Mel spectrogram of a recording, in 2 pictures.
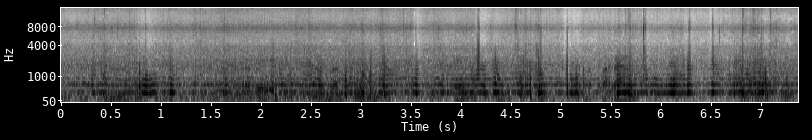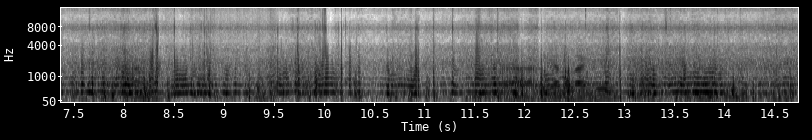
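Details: Many farmed Asian honey bees (Apis cerana) swarm around a hive box as honey is harvested from a single frame, outside flowering season, the bees aggressive and attacking; steady dense droning hum with shifting pitch, overlaid by sharp taps and knocks.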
